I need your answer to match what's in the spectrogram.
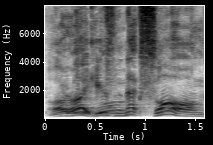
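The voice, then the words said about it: Cheesy radio DJ voice. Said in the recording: “That was my radio DJ voice.”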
